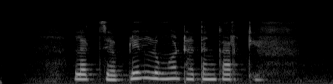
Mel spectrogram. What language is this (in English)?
Javanese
